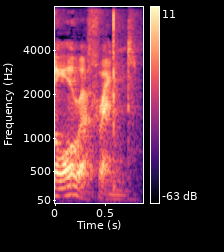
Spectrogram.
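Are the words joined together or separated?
joined. The words run together, sounding like Nora. The speaker calls it wrong. "you don't want to sing nor a friend"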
